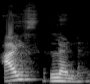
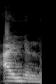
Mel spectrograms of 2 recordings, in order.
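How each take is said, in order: First: आइसलैंड with S sounded, "ais-land"; wrong pronunciation. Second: आइलैंड as "ai-land", no S; silent S. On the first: Teacher mimics misreading, mispronounced with audible S. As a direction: hiss the S in आइसलैंड. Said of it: "इसको आइसलैंड पढ़ते हैं". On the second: Teacher corrects misreading, saying it with silent S. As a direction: glide from "ai" into L in आइलैंड. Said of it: "आइसलैंड नहीं होता". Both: Shown as a demonstration.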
